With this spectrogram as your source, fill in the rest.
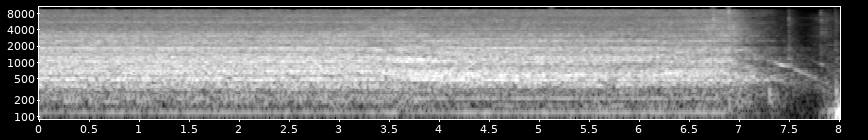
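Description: A hair dryer blows steadily and loudly, then switches off.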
